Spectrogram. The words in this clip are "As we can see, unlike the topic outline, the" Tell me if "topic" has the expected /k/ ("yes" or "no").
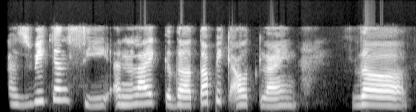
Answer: yes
